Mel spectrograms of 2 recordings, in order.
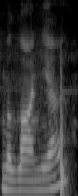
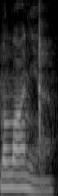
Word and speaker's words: Melania: well as his wife Melania. Melania? That's how you say it? Melania Trump. Melania. I thought it was Melania. It's Melania. Melania? How do you... It's not like N-A. It's N-I-A.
